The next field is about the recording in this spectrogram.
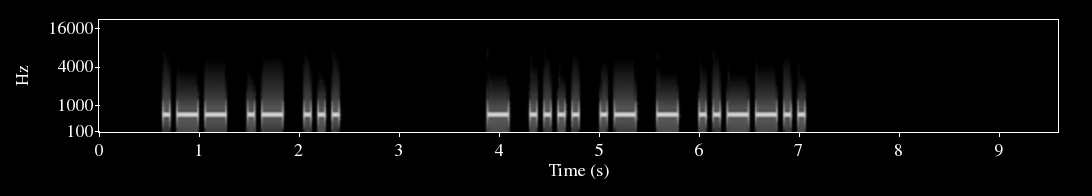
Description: Morse code, heard as a keyed tone, about 17 wpm, 700 Hz. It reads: WAS THAT?
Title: 3x Word-Spacing - Sentences from Top 100 Words - 17wpm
